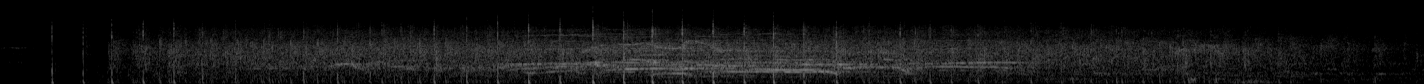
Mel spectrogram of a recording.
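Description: A high school graduation audience applauds, opening with a few scattered claps that swell quickly into sustained, broad clapping from a large crowd, then slowly thinning toward the end.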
